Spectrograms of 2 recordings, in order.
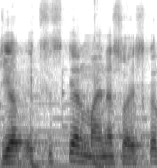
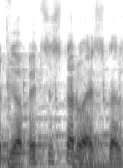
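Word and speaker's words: dx²−y²: এই যে পাঁচটা অরবিটাল আছে, ডি অফ x2 মাইনাস y2 উচ্চারণ করা যায় না, এটা হাইফেনের মতো ডি অফ x2 y2 উচ্চারণ করতে হয়।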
